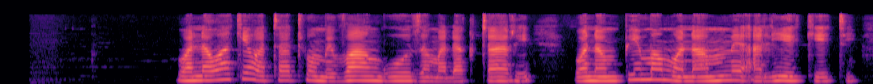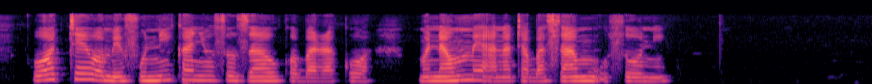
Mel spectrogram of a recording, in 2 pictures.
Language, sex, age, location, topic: Swahili, female, 18-24, Kisumu, health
